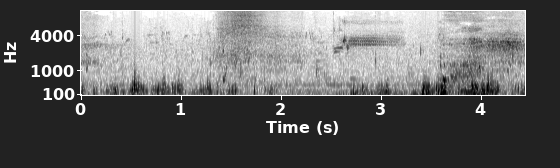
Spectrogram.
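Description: Lake water splashing and lapping close to the microphone at the shoreline, in uneven bursts with a brief hissing splash about a second and a half in.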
